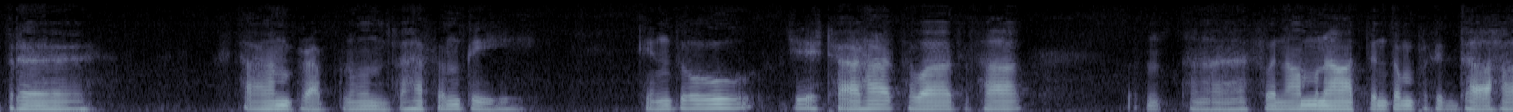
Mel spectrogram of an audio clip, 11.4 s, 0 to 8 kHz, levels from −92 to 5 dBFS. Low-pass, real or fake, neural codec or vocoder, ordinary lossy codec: 7.2 kHz; fake; codec, 16 kHz in and 24 kHz out, 0.8 kbps, FocalCodec, streaming, 65536 codes; MP3, 32 kbps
